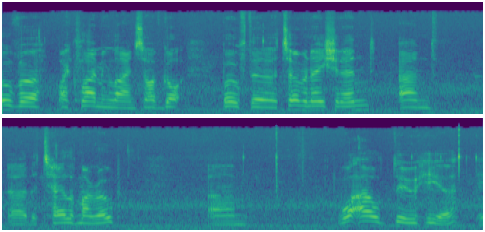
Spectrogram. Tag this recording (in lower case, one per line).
speech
